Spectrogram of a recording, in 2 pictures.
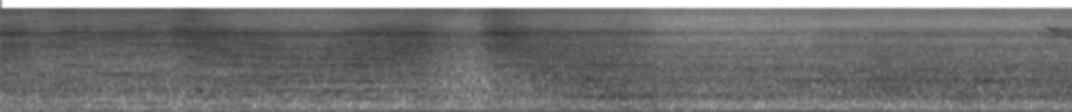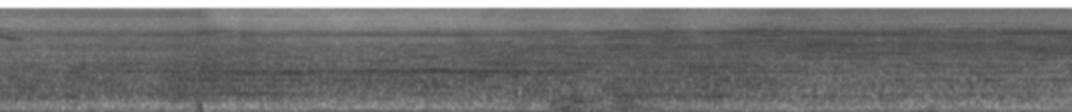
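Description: Hand-held electric drill working into a plywood cabinet shelf in the first two or three seconds, ending with a short loud peak, followed by a steadier background workshop noise.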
